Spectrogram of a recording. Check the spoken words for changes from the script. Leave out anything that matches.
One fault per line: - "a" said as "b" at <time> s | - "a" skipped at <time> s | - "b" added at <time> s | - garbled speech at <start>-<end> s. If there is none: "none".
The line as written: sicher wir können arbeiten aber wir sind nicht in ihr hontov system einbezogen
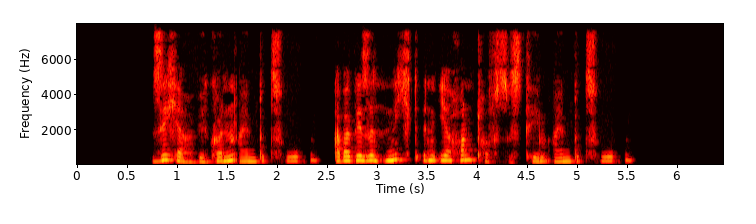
- "arbeiten" said as "einbezogen" at 1.6 s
